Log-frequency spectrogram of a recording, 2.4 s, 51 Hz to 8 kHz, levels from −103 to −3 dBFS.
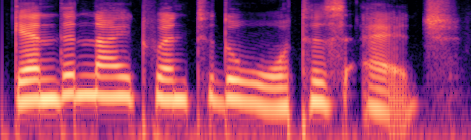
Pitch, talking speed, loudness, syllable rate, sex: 210 Hz, 205 wpm, -18 LUFS, 4.9 syllables/s, female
